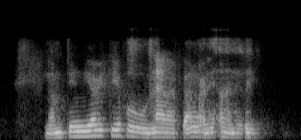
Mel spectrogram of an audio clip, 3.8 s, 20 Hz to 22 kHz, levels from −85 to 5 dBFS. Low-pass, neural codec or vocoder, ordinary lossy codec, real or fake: 7.2 kHz; codec, 16 kHz, 1 kbps, X-Codec, WavLM features, trained on Multilingual LibriSpeech; Opus, 16 kbps; fake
